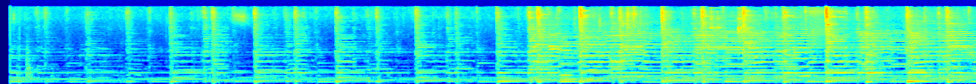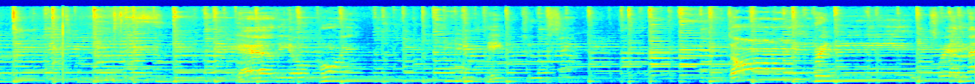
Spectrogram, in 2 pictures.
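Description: Acoustic guitar and violin playing an instrumental folk intro. The guitar picks alone at first, and the bowed violin comes in about six seconds in, the music louder from there, with sliding notes.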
